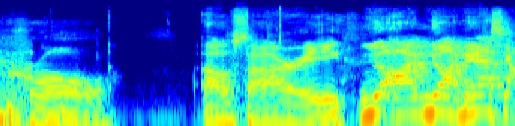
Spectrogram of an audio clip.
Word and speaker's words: Krull: Crawl. Oh, sorry. No, I'm asking. I thought you were like fixing my pronunciation. Yeah, no, yeah. Like I thought I did it right. Crawl. Yeah, it's like a skull, Okay.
